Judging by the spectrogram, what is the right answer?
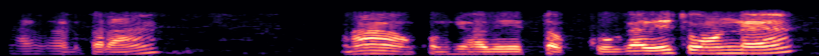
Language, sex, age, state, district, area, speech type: Telugu, male, 30-45, Andhra Pradesh, East Godavari, rural, conversation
